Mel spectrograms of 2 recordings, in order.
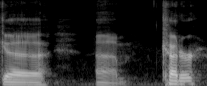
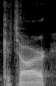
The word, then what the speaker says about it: Qatar: Um, you know, I think a place like Qatar, or a lot of people pronounce it Qatar.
